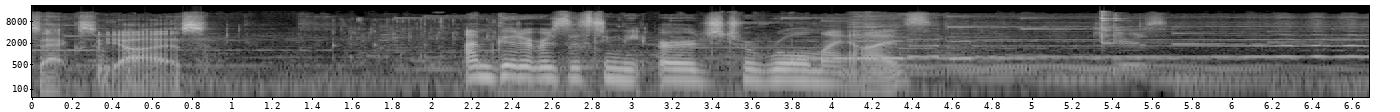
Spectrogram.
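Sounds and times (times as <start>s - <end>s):
speech: 0.0s - 1.0s, 2.2s - 4.6s
glasses clinking in a toast: 5.2s - 5.7s.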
